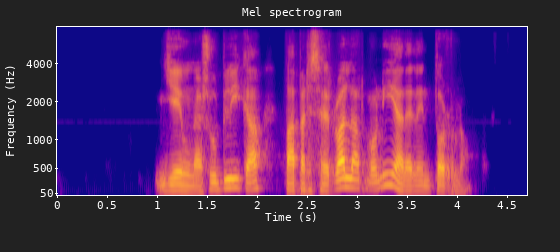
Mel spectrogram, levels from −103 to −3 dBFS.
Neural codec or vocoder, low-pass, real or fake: codec, 16 kHz, 1 kbps, X-Codec, HuBERT features, trained on LibriSpeech; 7.2 kHz; fake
